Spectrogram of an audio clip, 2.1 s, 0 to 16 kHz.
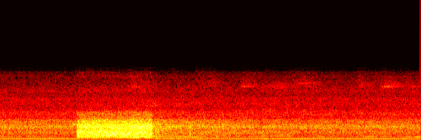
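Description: Uniden BC355N scanner receiving a 147.120 MHz FM repeater: a short burst of static about half a second in, the squelch tail as a transmission drops, over a steady low hum.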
